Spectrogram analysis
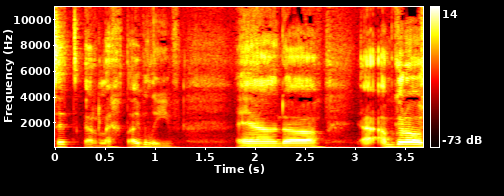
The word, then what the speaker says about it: Irrlicht: Good day, fellow programmers and users of the Irrlicht game engine, and yes, that's how you pronounce it, Irrlicht, I believe.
